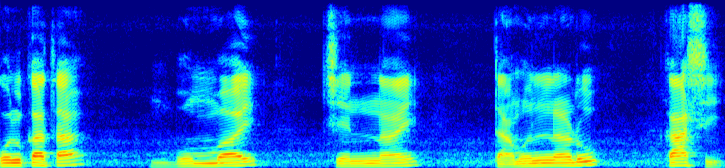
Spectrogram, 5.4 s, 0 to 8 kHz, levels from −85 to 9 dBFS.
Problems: constant background noise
